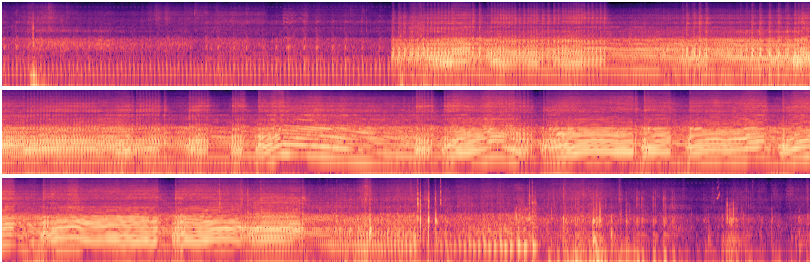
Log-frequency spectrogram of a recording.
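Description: Enduro dirt-bike engine, running quietly at first, then loud from about four seconds in and revving up and down over and over in quick sweeps as it struggles up a steep climb. The engine sound falls away near the end as the bike ends up on its side on the slope.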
